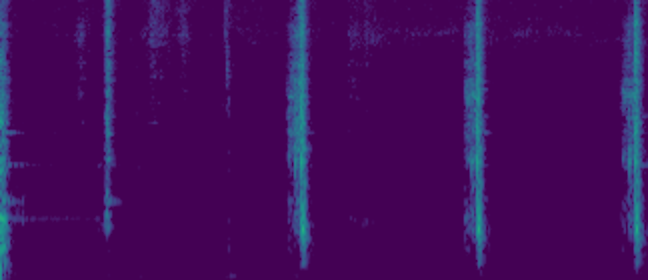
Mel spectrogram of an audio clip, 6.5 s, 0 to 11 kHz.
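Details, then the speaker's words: Technics SL-3 servo belt-driven, fully automatic, linear-tracking turntable after the belt was fitted: soft isolated clicks every couple of seconds; normal record-sensing mechanism cycling because no record is on the platter. "that noise you hear is the mechanism telling it that it has no record on there"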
